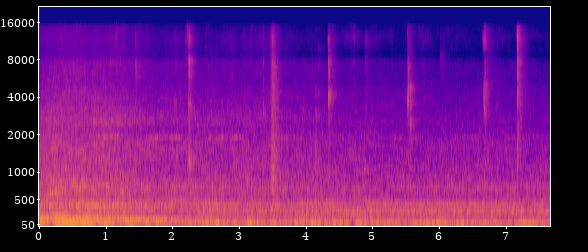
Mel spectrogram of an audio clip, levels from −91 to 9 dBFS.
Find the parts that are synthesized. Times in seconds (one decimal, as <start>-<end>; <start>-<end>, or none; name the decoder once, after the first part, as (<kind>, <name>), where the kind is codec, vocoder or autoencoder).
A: 4.6-5.3 (codec, SNAC)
